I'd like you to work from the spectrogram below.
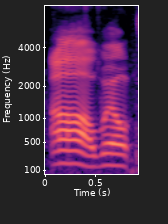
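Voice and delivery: drawn-out, put-on 'oh' of a dopey dude; imitated customer. Customer reacting to the clerk's fix, loud imitation. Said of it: "this dude is talking like this".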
